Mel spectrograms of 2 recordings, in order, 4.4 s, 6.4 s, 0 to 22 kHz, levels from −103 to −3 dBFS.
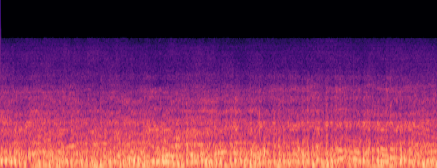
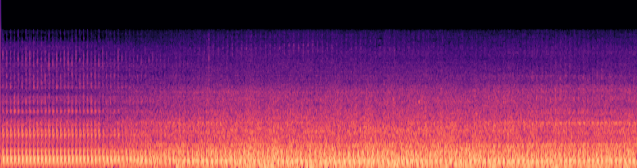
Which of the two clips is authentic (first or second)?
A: second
